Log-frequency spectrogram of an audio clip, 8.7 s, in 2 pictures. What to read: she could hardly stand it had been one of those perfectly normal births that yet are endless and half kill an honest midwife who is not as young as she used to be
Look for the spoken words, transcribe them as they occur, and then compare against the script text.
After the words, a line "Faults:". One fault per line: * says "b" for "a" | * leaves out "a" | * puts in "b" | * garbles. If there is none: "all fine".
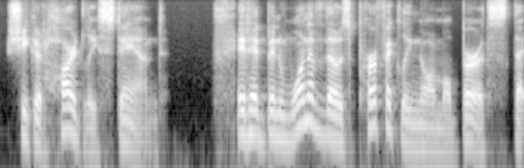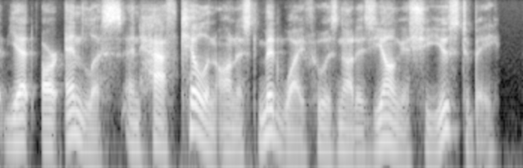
she could hardly stand it had been one of those perfectly normal births that yet are endless and half kill an honest midwife who is not as young as she used to be
Faults:
all fine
